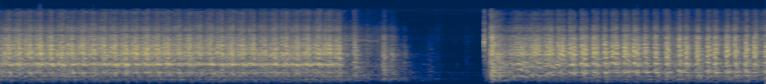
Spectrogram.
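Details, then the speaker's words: Engine that had been running well, worked on in the dark after the lights went out: steady starter cranking at about three beats per second, a pause, more cranking, never catches; no start, suspected flooded or moisture in the distributor cap. "It's flooded. Pull that distributor cap off and wipe it. I bet it's got moisture in it."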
